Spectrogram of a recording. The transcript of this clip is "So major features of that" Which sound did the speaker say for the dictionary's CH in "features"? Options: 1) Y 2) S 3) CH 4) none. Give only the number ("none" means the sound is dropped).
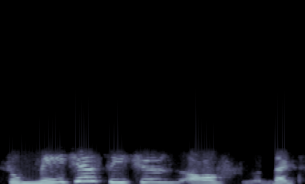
3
